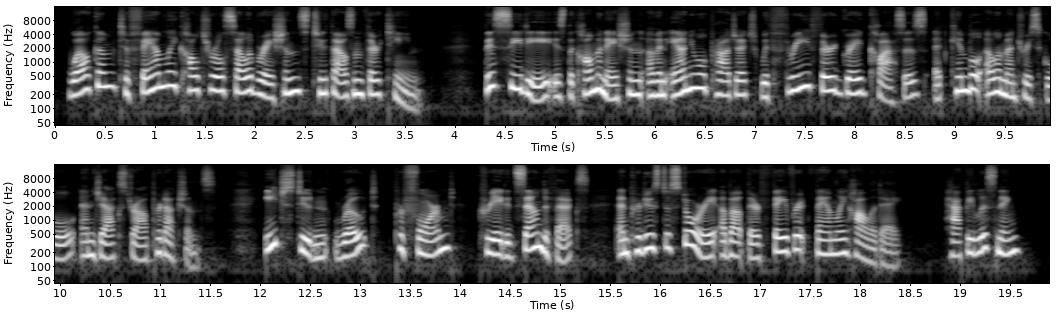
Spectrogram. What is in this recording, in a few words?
Opening Narration; Kimball Elementary Family Cultural Celebrations 2013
